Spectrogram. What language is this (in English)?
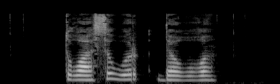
Adyghe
